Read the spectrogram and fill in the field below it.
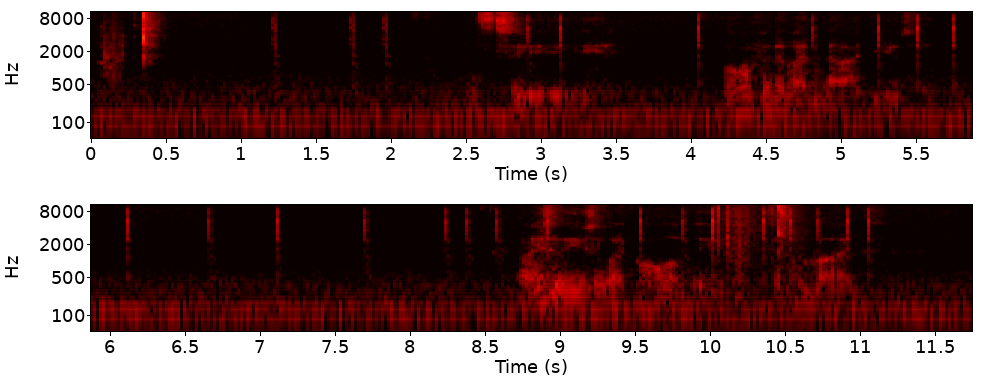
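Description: Menu clicks tick quickly, one after another.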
